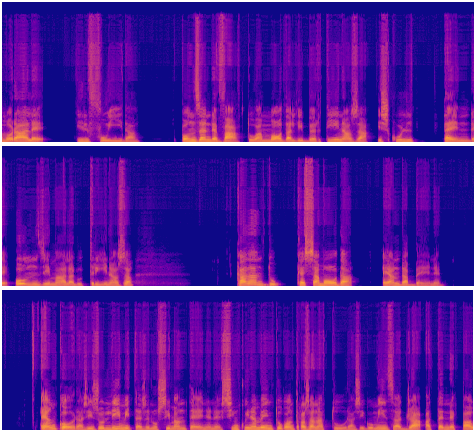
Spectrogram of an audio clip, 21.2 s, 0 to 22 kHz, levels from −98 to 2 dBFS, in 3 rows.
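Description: Opus compression runs through the whole speech clip. The damage is plainly audible. The encoder appears to be in its music mode, which keeps each band's energy. When bits run short, it fills bands with folded or noise-like content. The voice turns rough and grainy rather than swirly. The bandwidth stays full, reaching about 20.2 kHz. The coarseness likely comes from a low bitrate, which fits roughly 16 kbps.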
